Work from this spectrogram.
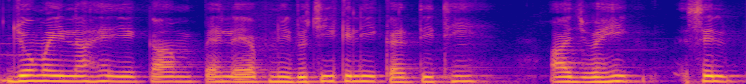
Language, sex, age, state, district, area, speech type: Hindi, male, 30-45, Madhya Pradesh, Hoshangabad, urban, spontaneous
